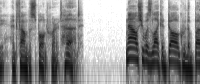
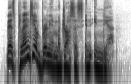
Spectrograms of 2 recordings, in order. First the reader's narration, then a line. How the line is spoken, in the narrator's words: Rami snapped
